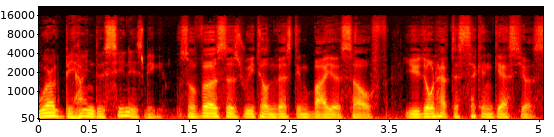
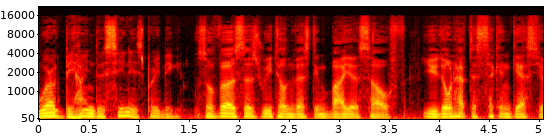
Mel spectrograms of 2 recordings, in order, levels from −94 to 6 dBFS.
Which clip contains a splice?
first; 1 cut; at 1.0 s

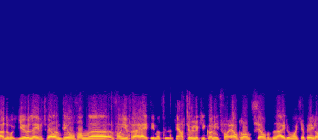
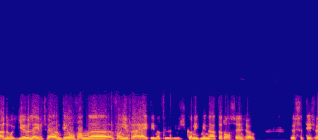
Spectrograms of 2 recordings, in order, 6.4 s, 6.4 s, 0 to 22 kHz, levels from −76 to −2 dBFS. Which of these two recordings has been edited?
first; 1 cut; at 3.5 s

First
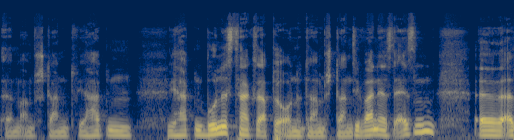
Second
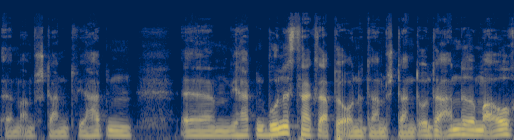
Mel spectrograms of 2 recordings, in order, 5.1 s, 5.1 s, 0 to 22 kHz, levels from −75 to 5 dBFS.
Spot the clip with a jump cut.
first; 2 cuts; at 1.7 s, 3.5 s

